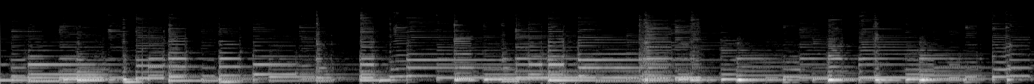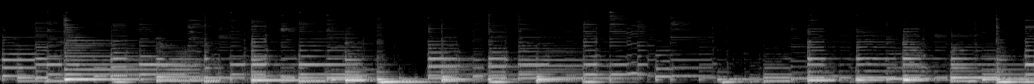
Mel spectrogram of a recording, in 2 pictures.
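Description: Vintage Gibson L-00 acoustic guitar picked in a country-blues style, a steady flow of plucked bass and treble notes making up the instrumental intro before the vocal comes in.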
